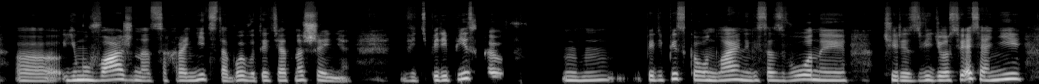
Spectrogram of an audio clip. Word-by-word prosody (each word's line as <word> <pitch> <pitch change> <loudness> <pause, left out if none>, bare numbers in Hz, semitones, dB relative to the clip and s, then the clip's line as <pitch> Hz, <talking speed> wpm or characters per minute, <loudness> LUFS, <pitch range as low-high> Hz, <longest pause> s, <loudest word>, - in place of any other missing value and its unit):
э, 165 -2 -2
ему 200 +2 +4
важно 195 -1 +4
сохранить 180 +6 -2
с - - -3
тобой 175 +4 -1
вот 170 +1 -6
эти 180 0 -3
отношения. 180 -3 0 0.5
Ведь 170 -1 -10
переписка, 195 -2 0
в - - -25 0.4
мгм. 190 +5 -2 0.3
Переписка 205 +3 -2
онлайн 195 +3 +3
или 185 -1 -1
созвоны 190 +1 0 0.3
через 180 -5 -2
видеосвязь, 195 +7 +1
они 230 +6 +3
190 Hz, 115 wpm, -21 LUFS, 180-205 Hz, 0.5 s, ему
